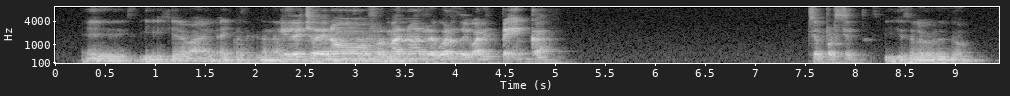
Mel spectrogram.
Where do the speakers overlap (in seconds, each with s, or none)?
2.2 s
